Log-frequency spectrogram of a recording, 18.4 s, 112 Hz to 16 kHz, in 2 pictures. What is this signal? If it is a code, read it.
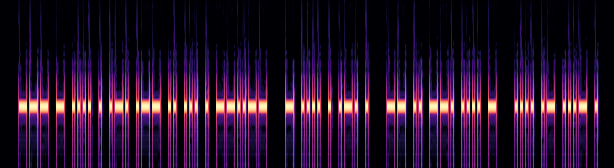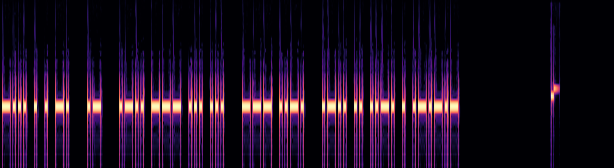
Morse code, heard as a keyed tone, about 30 wpm, 700 Hz. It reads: OTHERWISE, THERE MIGHT HAVE BEEN A LOSS OF LIFE.
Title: Sentences from Top 1400 Words 30wpm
